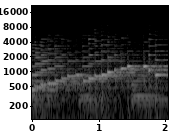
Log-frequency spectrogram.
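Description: Solo piano passage on an 1847 Pleyel grand piano: a quick stepwise rising run that levels off into repeated notes near the top.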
